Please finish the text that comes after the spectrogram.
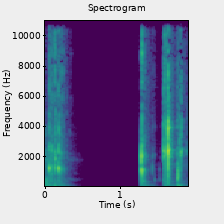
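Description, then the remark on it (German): Ice cubes clink in a glass in a few short, bright bursts: a quick cluster, a long pause, then several more sharp knocks. No one speaks. “Hier sind schon Eiswürfel eingeschenkt, man hört es auch schon kleppern.”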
